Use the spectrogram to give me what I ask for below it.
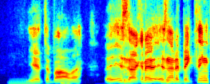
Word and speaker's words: Dybala: No Diablo or Dybala, right? Dybala. That's Dybala.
